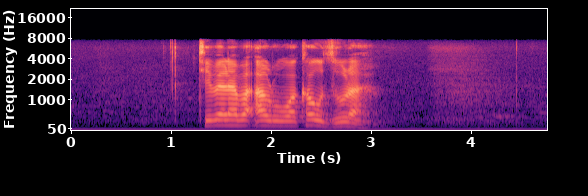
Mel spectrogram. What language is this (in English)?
Venda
